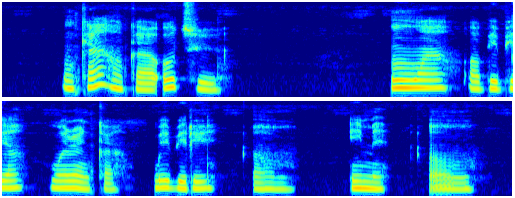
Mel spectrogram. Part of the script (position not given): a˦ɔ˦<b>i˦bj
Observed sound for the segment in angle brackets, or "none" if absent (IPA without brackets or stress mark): b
